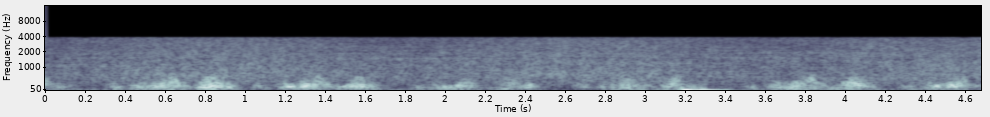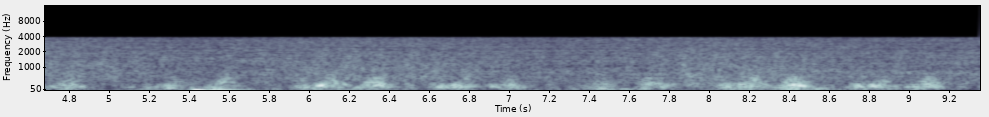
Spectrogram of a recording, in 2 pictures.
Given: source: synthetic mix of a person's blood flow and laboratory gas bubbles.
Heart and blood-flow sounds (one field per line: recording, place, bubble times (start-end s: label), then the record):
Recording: Doppler ultrasound of blood flow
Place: precordium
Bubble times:
7.73-8.22 s: bubbles
From the record:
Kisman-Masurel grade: 221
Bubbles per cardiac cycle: several, 3 to 8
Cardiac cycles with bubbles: 10 to 50%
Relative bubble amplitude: barely perceptible (0.100 to 0.250)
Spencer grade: 2 (many but less than half of the cardiac periods contain bubble signals, singularly or in groups)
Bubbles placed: anywhere in the cardiac cycle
